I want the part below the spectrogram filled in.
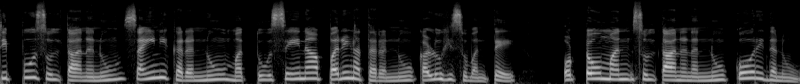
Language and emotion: Kannada, neutral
